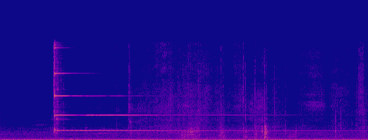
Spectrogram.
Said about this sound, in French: Voici un oiseau cloche à tête blanche. Cet oiseau habite en Amérique du Sud. Son cri ressemble à des cloches qui sonnent. Il y a de longs morceaux pointus qui poussent du bec de l'oiseau mâle.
